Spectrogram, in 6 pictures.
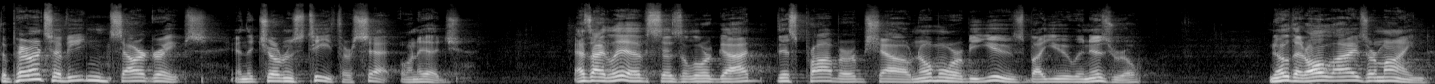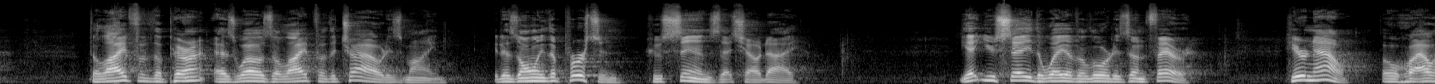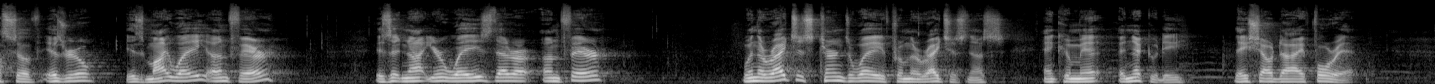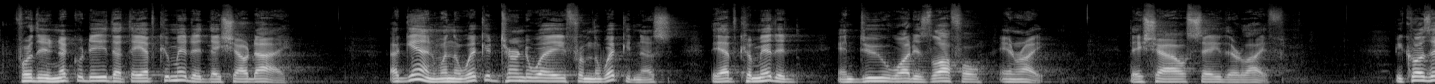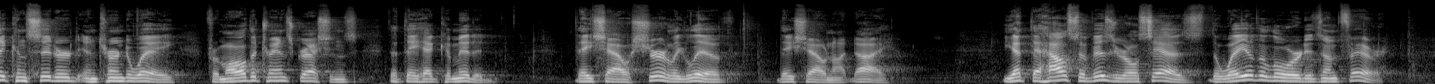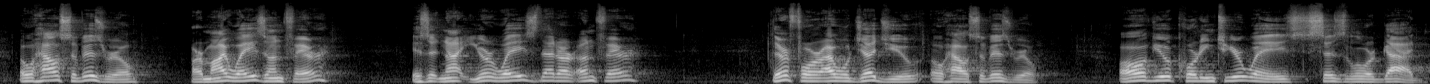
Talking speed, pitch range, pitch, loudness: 150 wpm, 120-160 Hz, 140 Hz, -17 LUFS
